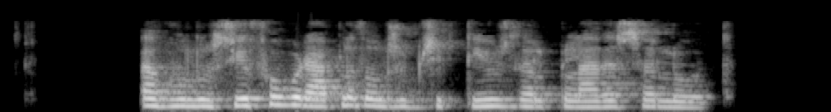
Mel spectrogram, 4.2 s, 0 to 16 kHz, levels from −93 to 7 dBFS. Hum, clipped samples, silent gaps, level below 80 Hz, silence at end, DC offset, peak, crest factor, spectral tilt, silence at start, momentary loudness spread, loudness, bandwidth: none; under 0.1%; none; -60 dBFS; 0.6 s; under 0.1%; 0 dBFS; 18 dB; -5 dB/octave; 0.7 s; 8 LU; -17 LUFS; 8.2 kHz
